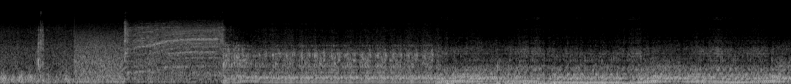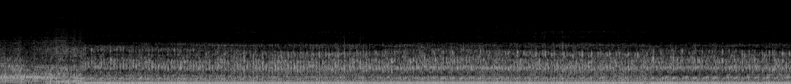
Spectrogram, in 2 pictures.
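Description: Mercedes-AMG S65 coupe's twin-turbo V12 starting up about two seconds in, revved up and down a few times, then idling steadily. The last half is recorded close to the quad exhaust tips, so the low exhaust note is much louder.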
